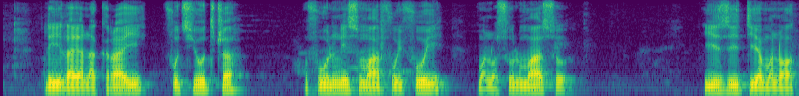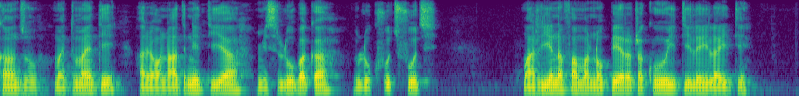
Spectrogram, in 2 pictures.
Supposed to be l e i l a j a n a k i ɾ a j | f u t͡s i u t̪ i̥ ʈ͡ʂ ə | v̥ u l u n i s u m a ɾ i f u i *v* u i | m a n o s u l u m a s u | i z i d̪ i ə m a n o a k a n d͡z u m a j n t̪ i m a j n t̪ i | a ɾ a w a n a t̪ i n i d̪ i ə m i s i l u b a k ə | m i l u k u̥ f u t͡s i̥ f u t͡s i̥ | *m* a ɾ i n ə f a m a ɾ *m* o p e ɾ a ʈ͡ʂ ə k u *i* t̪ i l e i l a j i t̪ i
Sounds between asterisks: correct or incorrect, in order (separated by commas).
incorrect, correct, incorrect, correct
